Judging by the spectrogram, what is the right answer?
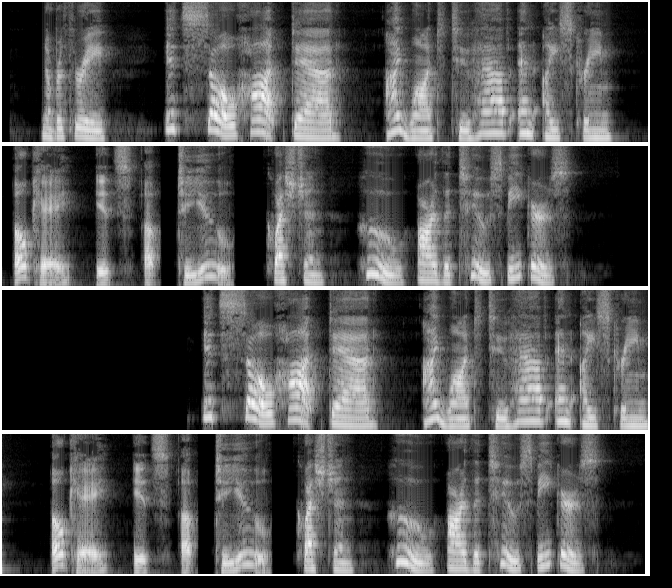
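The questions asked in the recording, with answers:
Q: who are the two speakers?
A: Father and child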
